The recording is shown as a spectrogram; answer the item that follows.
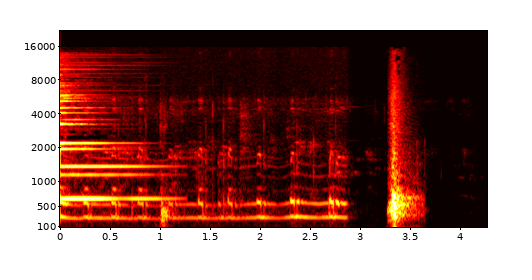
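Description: A bell-like notification chime from a subscribe-button animation, ringing out and fading over about three seconds. A short thump follows a little after three seconds in.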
